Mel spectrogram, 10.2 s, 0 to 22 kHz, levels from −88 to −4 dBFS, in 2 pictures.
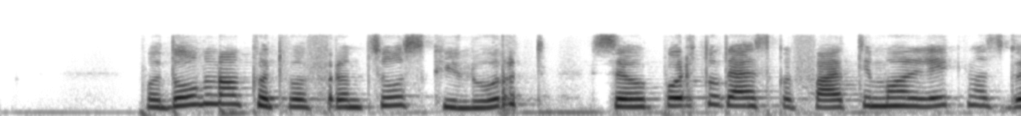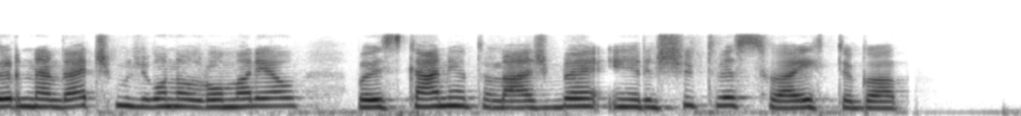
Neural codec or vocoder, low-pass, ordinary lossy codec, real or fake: codec, 16 kHz, 1 kbps, X-Codec, HuBERT features, trained on general audio; 7.2 kHz; none; fake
